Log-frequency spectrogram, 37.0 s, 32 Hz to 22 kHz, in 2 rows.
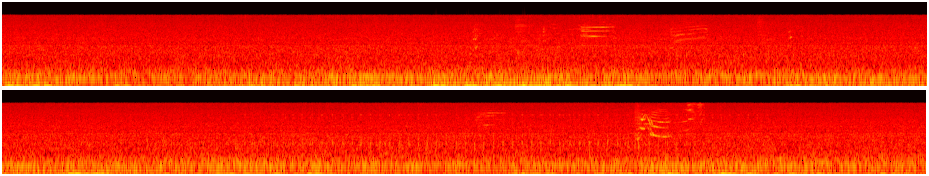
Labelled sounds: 11.3	12.3	killer whale, northern resident, G clan, call N40, 1.4 to 3.2 kHz
13.4	14.2	killer whale, northern resident, G clan, call N40, 0.96 to 2.8 kHz
14.7	15.0	killer whale, northern resident, G clan, call N40, 3.1 to 3.4 kHz
28.1	28.6	killer whale, northern resident, G clan, call N40, 1.3 to 3.7 kHz
31.3	32.5	killer whale, northern resident, G clan, 1.1 to 7.4 kHz

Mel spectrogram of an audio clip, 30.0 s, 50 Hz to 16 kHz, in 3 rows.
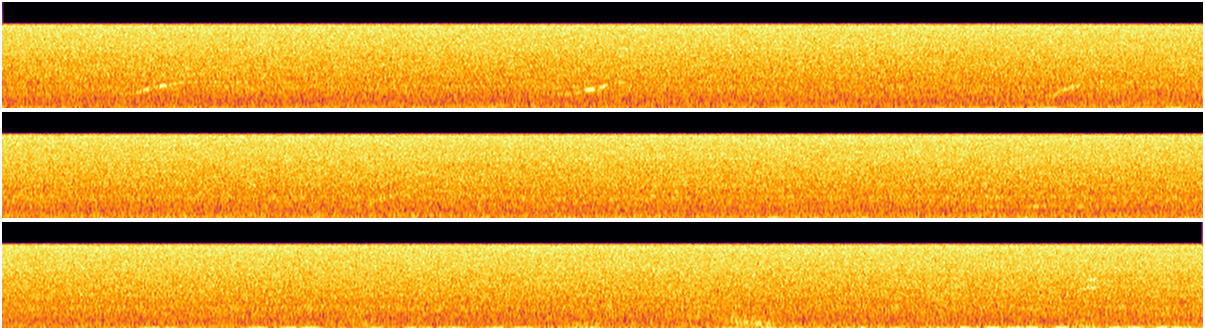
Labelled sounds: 1.3	1.6	humpback whale, 0.80 to 0.99 kHz

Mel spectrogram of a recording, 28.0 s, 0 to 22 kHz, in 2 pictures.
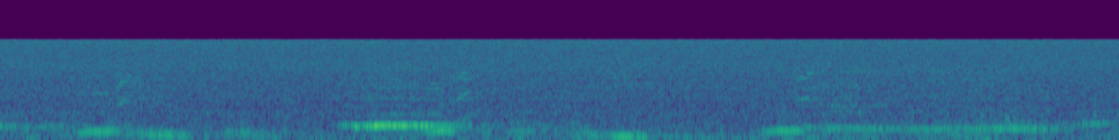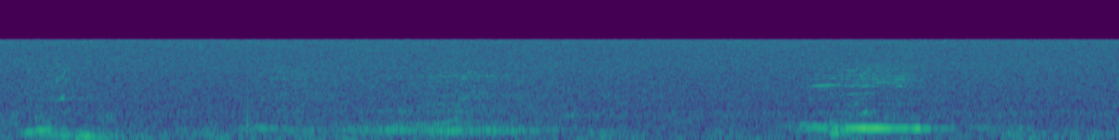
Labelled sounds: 5.6	5.9	humpback whale, 0.99 to 1.7 kHz
24.1	24.5	humpback whale, 1.9 to 2.1 kHz
25.1	25.4	humpback whale, 2.4 to 2.5 kHz

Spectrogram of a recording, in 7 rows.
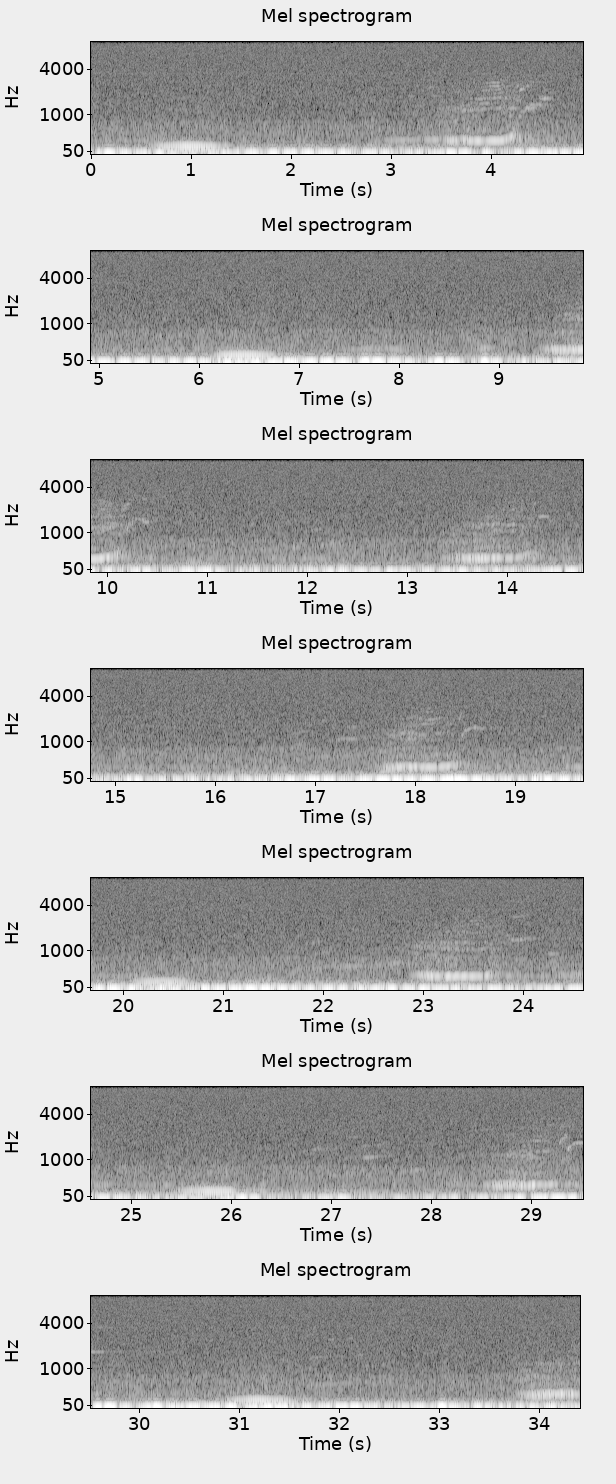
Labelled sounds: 3.6	4.5	humpback whale, 1.1 to 1.9 kHz
9.6	10.5	humpback whale, 1.0 to 1.7 kHz
13.6	14.1	humpback whale, 1.2 to 1.4 kHz
17.7	18.1	humpback whale, 1.2 to 1.5 kHz
19.5	19.7	humpback whale, 1.4 to 1.8 kHz
23.8	24.2	humpback whale, 1.4 to 1.8 kHz
27.3	27.6	humpback whale, 1.0 to 1.2 kHz
29.4	29.7	humpback whale, 1.4 to 1.9 kHz
33.9	34.2	humpback whale, 1.1 to 1.2 kHz

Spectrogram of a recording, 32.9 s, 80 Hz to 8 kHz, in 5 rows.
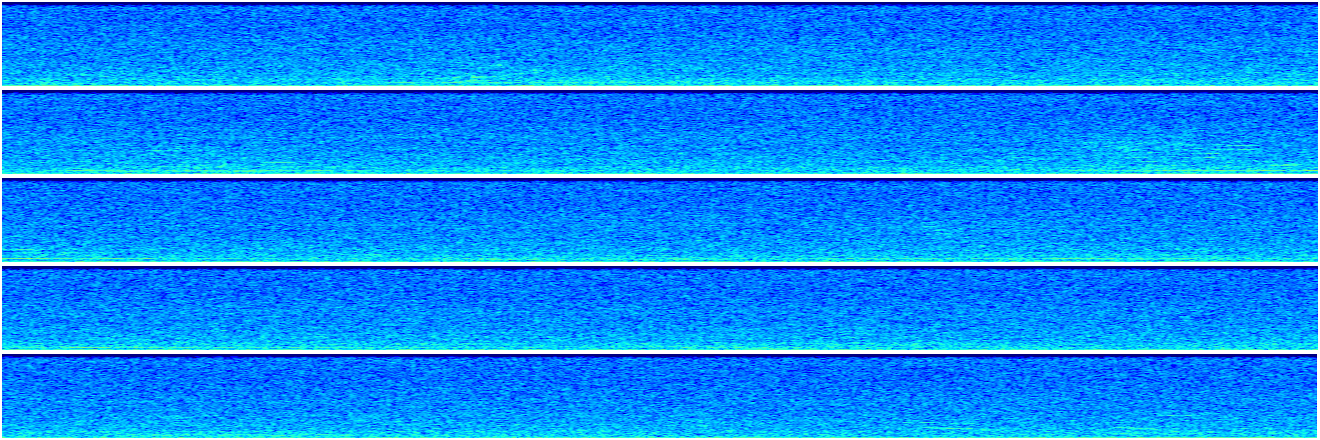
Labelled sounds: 12.6	12.9	humpback whale, 2.3 to 2.5 kHz
30.9	31.3	humpback whale, 0.80 to 1.1 kHz
31.9	32.1	humpback whale, 0.86 to 1.1 kHz

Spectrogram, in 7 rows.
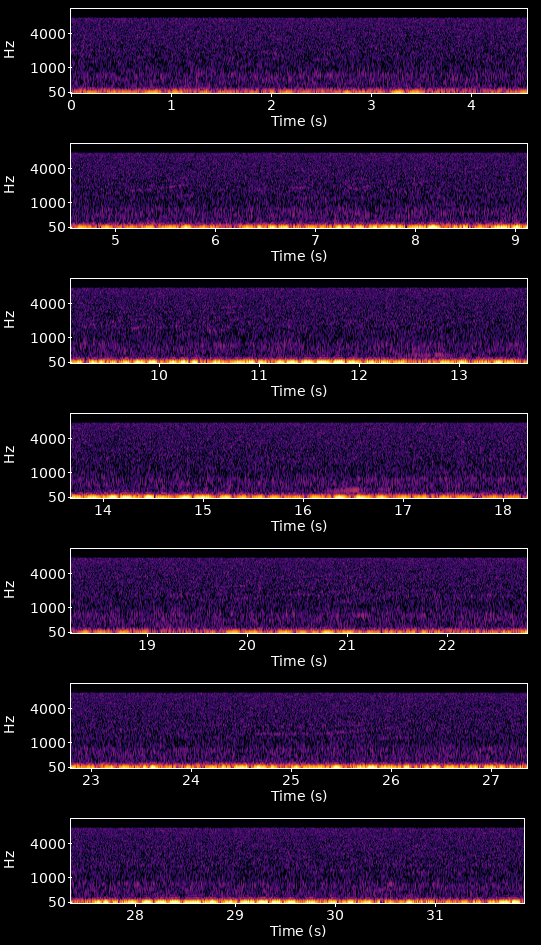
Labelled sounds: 24.6	24.9	humpback whale, 1.4 to 1.5 kHz

